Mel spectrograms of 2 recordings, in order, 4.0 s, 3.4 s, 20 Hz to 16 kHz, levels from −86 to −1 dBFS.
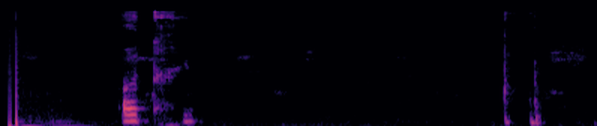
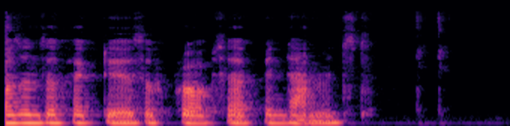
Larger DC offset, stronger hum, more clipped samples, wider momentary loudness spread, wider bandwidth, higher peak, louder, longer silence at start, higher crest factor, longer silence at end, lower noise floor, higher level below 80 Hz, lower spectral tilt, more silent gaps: neither; neither; neither; first, 18 LU vs 6 LU; first, 11.5 kHz vs 10 kHz; second, -28 dBFS vs -12 dBFS; second, -48 LUFS vs -30 LUFS; about the same, 0.05 s vs 0.05 s; first, 26 dB vs 16 dB; second, 0.25 s vs 0.95 s; first, -84 dBFS vs -63 dBFS; second, -68 dBFS vs -62 dBFS; second, -5 dB/octave vs -8.5 dB/octave; neither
